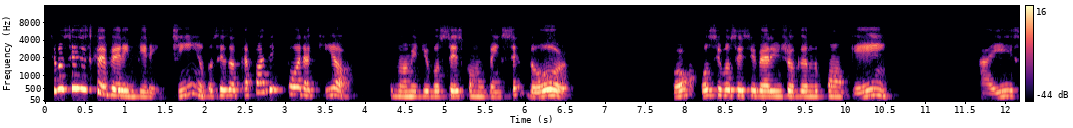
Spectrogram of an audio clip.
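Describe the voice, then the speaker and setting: A Brazilian woman teaching a young class, sounding out words slowly syllable by syllable and checking in often with her pupils. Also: medium pitch, lively intonation. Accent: Brazilian Portuguese. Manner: slow, exaggerated syllable-by-syllable pronunciation with frequent "tá?". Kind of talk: primary school lesson video. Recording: slightly dull lo-fi recording.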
